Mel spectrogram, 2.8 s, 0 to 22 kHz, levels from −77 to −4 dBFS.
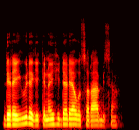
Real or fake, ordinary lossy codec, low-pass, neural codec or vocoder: fake; none; 14.4 kHz; vocoder, 44.1 kHz, 128 mel bands every 512 samples, BigVGAN v2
